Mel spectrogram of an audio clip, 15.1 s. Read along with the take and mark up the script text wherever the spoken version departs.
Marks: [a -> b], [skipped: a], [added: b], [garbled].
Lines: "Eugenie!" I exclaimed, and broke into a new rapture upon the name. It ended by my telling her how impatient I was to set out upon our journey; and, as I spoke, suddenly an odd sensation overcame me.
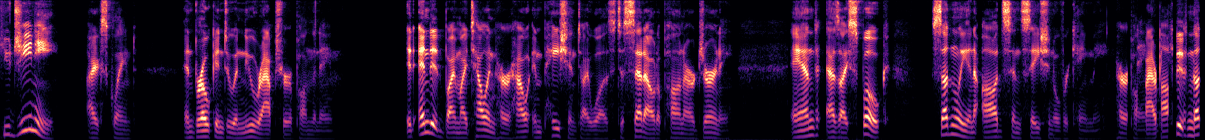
"Eugenie!" I exclaimed, and broke into a new rapture upon the name. It ended by my telling her how impatient I was to set out upon our journey; and, as I spoke, suddenly an odd sensation overcame me. [garbled]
